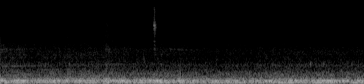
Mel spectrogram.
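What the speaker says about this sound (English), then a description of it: "driving the Perodua Myvi." A Perodua Myvi with a five-speed manual gearbox is being driven, heard from inside as a steady low engine and road rumble at moderate loudness with a faint tick or two, and no talking.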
